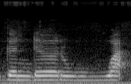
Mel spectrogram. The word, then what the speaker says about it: genderuwo: Ya, Mama Juabi mau membahas soal genderuwo ya. Atau yang dalam bahasa Jawa itu sering diucapkan dengan genderuwa.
